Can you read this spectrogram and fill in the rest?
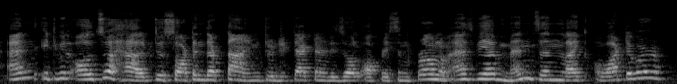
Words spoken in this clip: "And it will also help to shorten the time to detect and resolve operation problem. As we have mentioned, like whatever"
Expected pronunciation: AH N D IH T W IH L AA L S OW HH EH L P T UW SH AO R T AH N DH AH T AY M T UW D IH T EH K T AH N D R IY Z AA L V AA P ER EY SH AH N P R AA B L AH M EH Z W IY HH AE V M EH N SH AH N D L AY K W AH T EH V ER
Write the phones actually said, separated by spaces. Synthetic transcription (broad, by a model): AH N D IH T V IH L AA L S OW HH EH L P T UW S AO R T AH N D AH T AY M T UW D IH T EH K T AH N D R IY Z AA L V AA P ER EY SH AH N P R AA B L AH M EH Z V IY HH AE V M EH N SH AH N L AY K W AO T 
